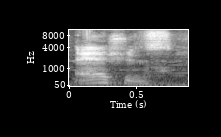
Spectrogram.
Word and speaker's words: AHSMB: Well, this is supposed to be a training mission for the 5 Ashes. Despite their weird-ass acronym, they're technically pronounced Ash. Yeah, their acronym is like AHSMB. Yeah, but that's pronounced Ash.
